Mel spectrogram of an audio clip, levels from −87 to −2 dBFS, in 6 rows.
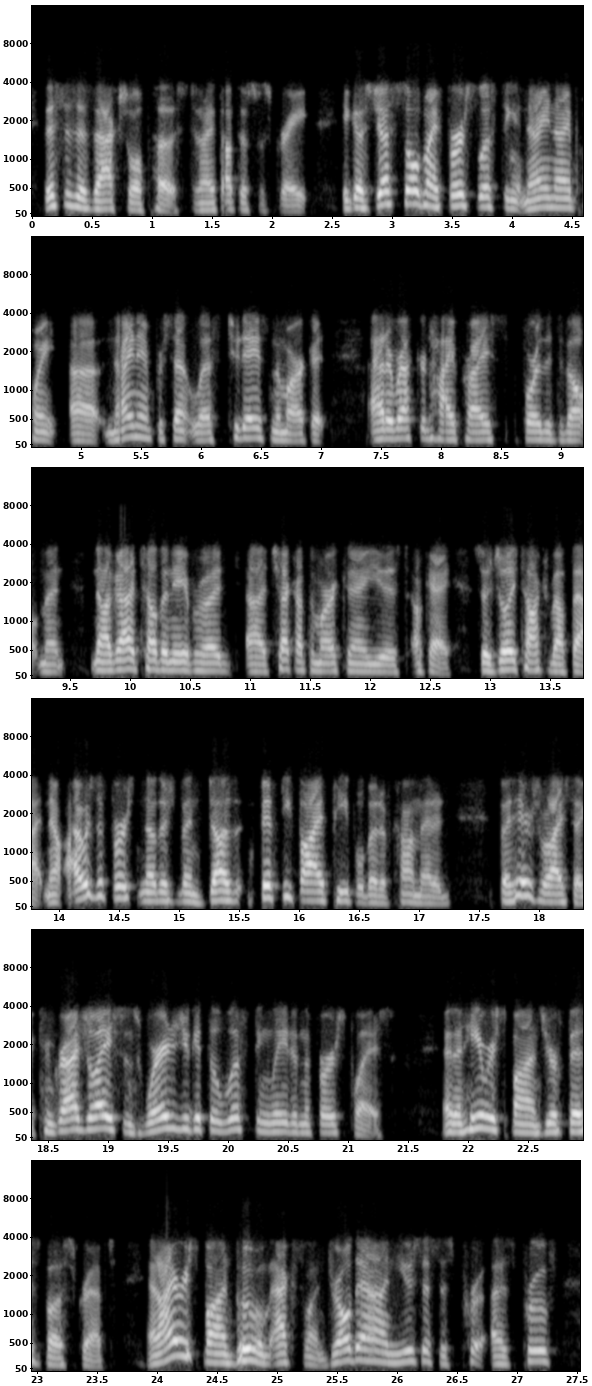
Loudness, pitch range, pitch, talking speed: -21 LUFS, 135-180 Hz, 155 Hz, 230 wpm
